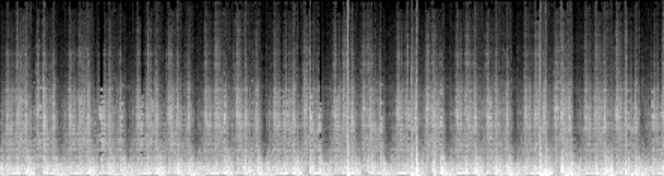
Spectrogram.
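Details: Junkyard Holden engine left sitting for decades, first start attempt: slow, labouring crank that surges and sags unevenly, suggesting low compression on a cylinder, perhaps a sticking valve.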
